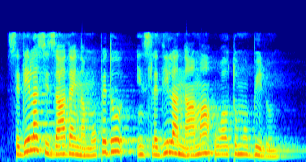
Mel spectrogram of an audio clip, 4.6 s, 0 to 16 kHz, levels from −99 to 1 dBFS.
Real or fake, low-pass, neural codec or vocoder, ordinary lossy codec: real; 7.2 kHz; none; AAC, 48 kbps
